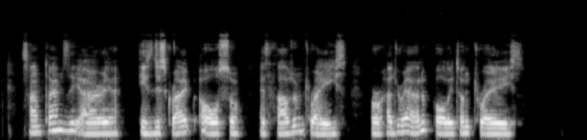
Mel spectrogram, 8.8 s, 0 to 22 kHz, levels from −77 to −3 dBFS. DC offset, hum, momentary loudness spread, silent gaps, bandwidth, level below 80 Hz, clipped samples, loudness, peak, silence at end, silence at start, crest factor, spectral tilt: under 0.1%; none; 11 LU; none; 9.2 kHz; -52 dBFS; under 0.1%; -15 LUFS; -2 dBFS; 1 s; 0.35 s; 14 dB; -5.5 dB/octave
